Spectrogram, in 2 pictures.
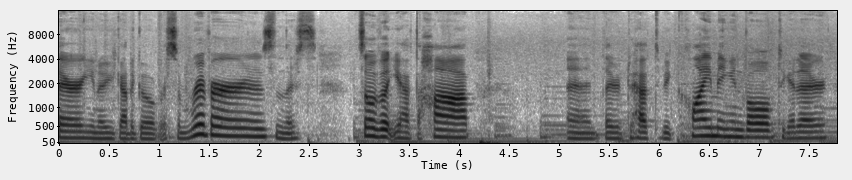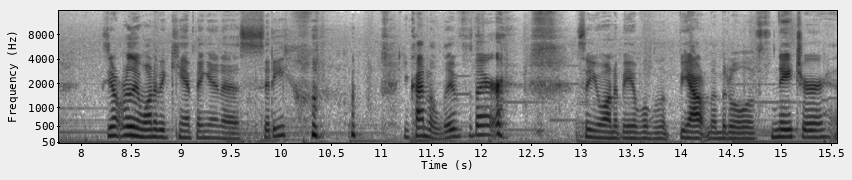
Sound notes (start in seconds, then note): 10.1 laughs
